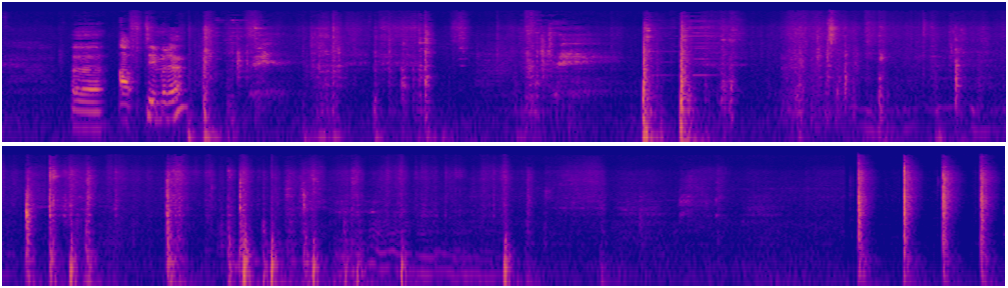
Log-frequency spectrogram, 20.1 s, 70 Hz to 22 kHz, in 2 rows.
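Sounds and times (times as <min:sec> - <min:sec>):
sharp knocks on wood: 0:18.6 - 0:20.0.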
